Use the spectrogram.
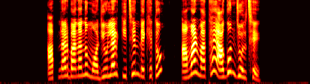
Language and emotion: Bengali, angry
